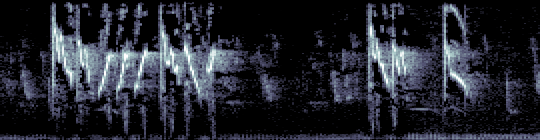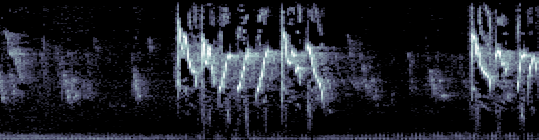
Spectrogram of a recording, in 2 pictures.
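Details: Oriental white-eye repeating quick bursts of high, down-slurred notes in rhythmic groups, with pauses between bouts over low background hum; song played so other white-eyes join in.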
